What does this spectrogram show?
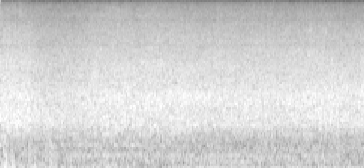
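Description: Freight train of autorack cars rolling past at steady speed: an even, unbroken rolling noise from steel wheels on the rails. Wind buffets the microphone underneath.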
